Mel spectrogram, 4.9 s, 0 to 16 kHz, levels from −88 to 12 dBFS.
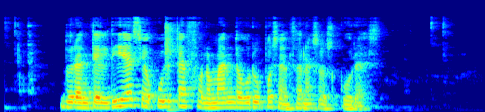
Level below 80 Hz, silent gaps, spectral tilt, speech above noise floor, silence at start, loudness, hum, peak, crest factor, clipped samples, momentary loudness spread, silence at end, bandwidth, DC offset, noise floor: -60 dBFS; none; -5.5 dB/octave; 38 dB; 0.25 s; -21 LUFS; none; -4 dBFS; 20 dB; under 0.1%; 11 LU; 1.1 s; 9.2 kHz; under 0.1%; -59 dBFS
